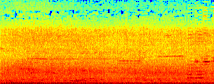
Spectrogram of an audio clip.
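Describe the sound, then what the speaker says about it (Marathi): Travel buses and other vehicles idle and rumble in city traffic near a parking area, a low continuous engine drone with a faint beeping, while someone talks over it. "ट्रॅव्हलच्या गाड्या आहेत ना, त्यामुळं आवाज येतो, साऊंड येतो"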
